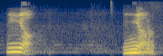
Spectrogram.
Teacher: य ला थोडं नाकामध्ये बोलायचं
